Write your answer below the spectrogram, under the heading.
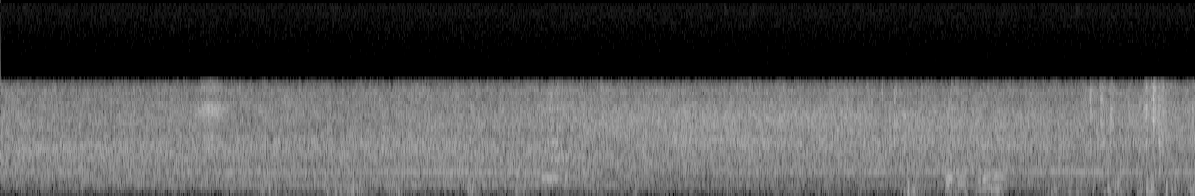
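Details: Steady low hum with faint indoor speech and scattered soft knocks, no animal voice audible.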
